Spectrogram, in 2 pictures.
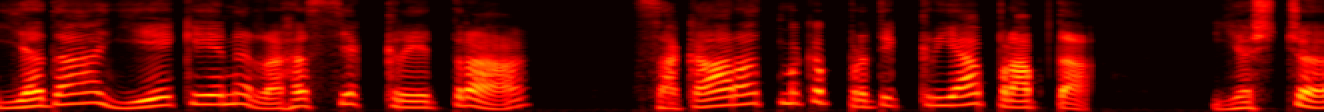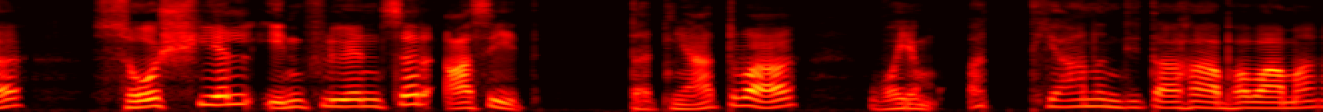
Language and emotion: Sanskrit, happy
